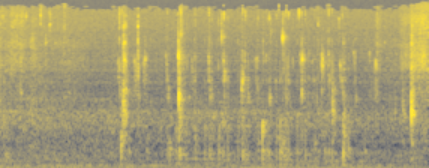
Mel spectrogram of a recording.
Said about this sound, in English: I'm sorry, this has become like an accidental ASMR. Or to those who hate mouth noises and drinking and all that, I'm so sorry.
